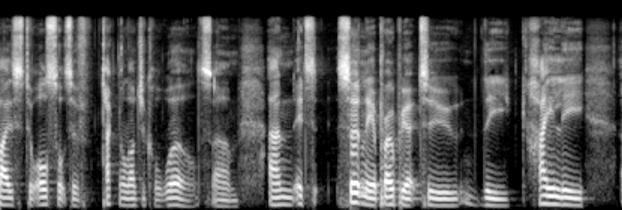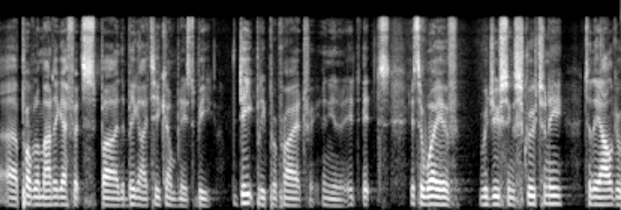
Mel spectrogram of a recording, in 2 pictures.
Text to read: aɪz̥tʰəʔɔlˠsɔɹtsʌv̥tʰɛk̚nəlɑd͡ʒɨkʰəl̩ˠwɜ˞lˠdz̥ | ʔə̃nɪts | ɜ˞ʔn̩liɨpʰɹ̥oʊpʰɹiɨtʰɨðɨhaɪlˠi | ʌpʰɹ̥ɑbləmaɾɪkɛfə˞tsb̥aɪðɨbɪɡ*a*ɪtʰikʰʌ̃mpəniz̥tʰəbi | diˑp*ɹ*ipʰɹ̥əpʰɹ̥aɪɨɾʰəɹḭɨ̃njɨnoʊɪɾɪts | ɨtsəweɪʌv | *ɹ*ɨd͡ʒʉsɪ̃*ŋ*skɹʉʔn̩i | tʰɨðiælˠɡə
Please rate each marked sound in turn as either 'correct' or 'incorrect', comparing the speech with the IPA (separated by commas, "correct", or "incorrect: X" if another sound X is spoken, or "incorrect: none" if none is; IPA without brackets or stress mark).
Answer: correct, incorrect: l, correct, correct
